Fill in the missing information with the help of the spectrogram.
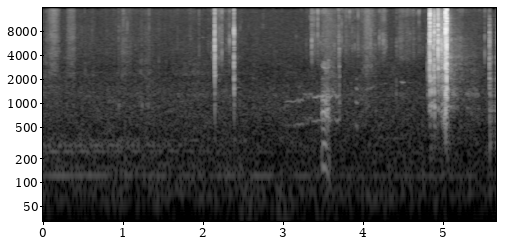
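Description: Chickens clucking, with a few light clicks as the shotgun is handled. About five seconds in comes a brief, much louder burst of sharp sounds, the loudest moment.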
